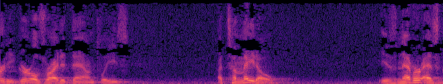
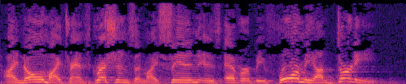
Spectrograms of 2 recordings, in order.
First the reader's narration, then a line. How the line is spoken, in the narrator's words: He was crushed inside and he fell to his knees and he cried out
